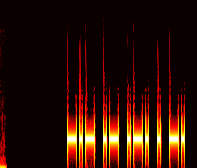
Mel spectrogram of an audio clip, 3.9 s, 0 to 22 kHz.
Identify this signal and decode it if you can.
Morse code, heard as a keyed tone, about 21 wpm, 700 Hz. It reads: KAREN
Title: USA Common Names - Max 5 Letters - 20wpm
